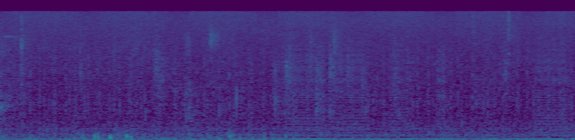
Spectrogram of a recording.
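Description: Footsteps shuffle softly on a stage floor.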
